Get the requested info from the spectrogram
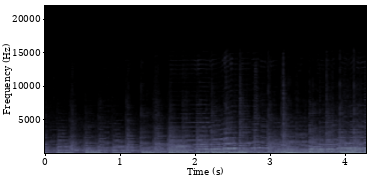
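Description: Live acoustic band of acoustic guitars, upright double bass and violin playing an instrumental passage, with the violin carrying a gliding melody over plucked bass notes and guitar.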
